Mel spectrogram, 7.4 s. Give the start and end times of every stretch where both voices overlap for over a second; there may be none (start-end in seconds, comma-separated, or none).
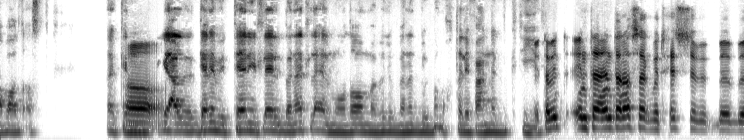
none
